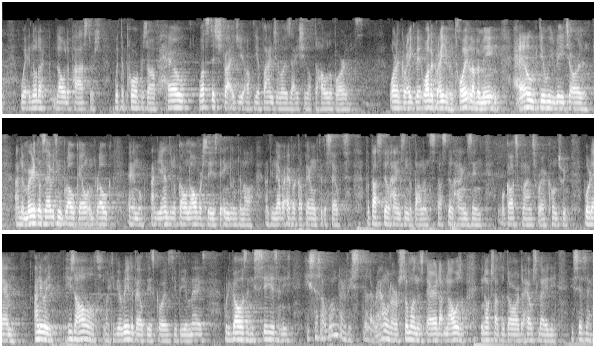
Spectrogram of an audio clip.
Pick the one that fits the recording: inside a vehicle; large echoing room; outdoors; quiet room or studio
large echoing room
